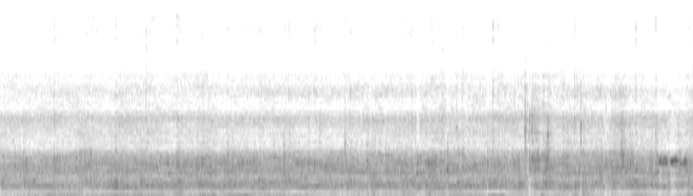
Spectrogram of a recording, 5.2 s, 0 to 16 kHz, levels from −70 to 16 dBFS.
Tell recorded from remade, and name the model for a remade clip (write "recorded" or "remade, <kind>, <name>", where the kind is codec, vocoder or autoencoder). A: remade, codec, SNAC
